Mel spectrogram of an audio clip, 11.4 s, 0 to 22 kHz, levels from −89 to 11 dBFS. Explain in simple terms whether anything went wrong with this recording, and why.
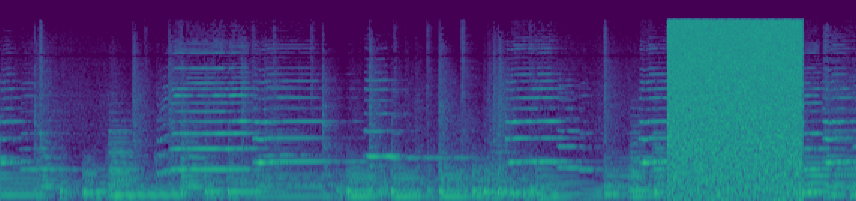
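Something went wrong from 8.89 to 10.70 s: samples built from the wrong bytes. The playback read each sample's bytes in the wrong order or position, so the tiny, fast-changing detail became the main value. The result is a burst of loud hiss, like static, covering the sound.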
